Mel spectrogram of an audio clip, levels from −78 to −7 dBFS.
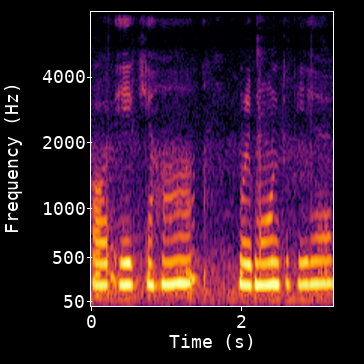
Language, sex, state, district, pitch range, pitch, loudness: Hindi, female, Jharkhand, Ranchi, 225-235 Hz, 225 Hz, -14 LUFS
